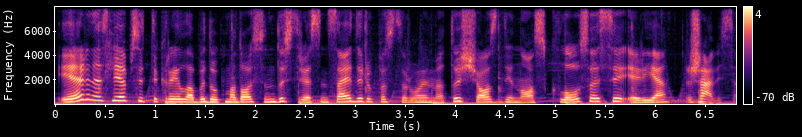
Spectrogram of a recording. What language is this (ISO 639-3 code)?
lit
